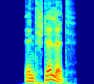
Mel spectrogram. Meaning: second-person plural subjunctive I of entstellen
- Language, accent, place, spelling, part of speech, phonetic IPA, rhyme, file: German, Germany, Berlin, entstellet, verb, [ɛntˈʃtɛlət], -ɛlət, De-entstellet.ogg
